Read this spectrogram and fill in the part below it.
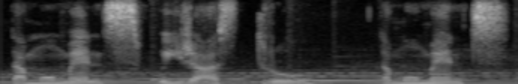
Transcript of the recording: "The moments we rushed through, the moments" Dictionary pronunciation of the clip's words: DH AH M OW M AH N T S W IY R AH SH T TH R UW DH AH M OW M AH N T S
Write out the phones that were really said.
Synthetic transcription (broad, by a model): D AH M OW M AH N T S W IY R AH S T R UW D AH M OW M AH N T S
